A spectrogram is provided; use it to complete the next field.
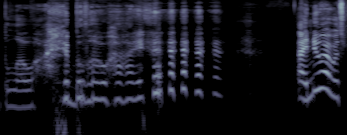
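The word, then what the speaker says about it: Blåhaj: One, fun fact, Blahaj is actually pronounced more like blowhigh.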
